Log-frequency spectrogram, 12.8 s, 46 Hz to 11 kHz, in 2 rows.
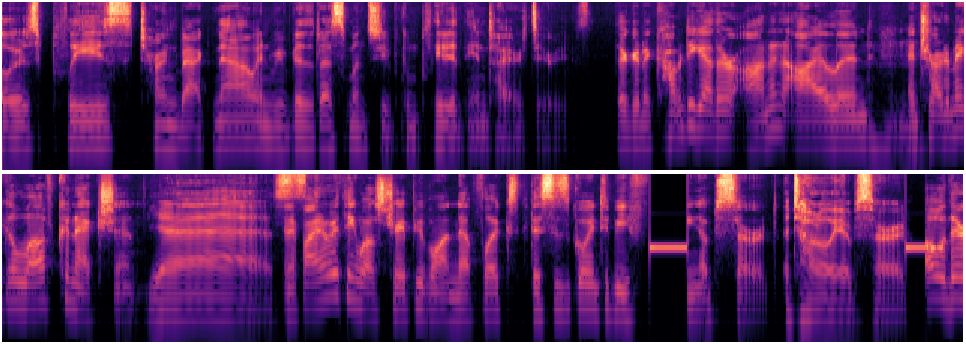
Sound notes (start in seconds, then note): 12.4 beep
